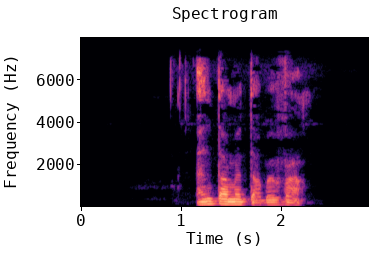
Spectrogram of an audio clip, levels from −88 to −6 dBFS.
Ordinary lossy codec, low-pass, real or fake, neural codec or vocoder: AAC, 48 kbps; 7.2 kHz; real; none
